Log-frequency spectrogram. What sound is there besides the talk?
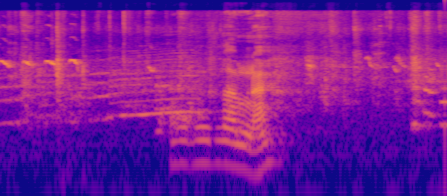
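hen clucking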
